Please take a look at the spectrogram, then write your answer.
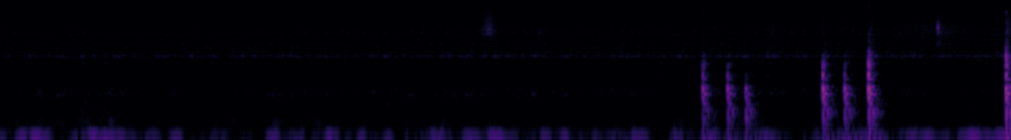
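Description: Two quick bursts of three firm knocks on a door, fairly loud, then a single knock at the very end, all over a low steady background hum with no talking.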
